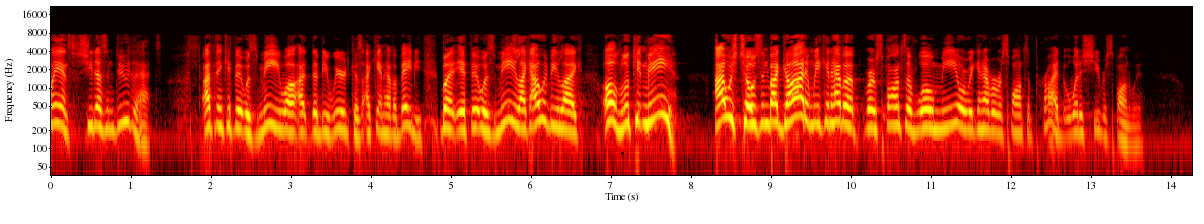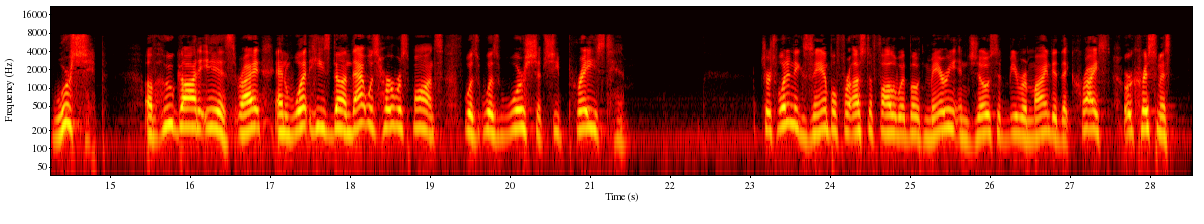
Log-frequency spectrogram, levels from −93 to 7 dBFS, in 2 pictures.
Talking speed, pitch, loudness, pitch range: 215 wpm, 200 Hz, -26 LUFS, 170-225 Hz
